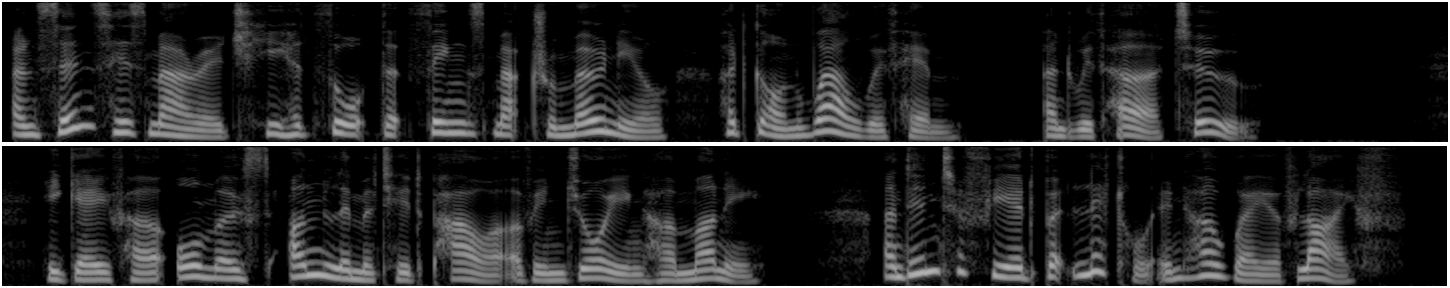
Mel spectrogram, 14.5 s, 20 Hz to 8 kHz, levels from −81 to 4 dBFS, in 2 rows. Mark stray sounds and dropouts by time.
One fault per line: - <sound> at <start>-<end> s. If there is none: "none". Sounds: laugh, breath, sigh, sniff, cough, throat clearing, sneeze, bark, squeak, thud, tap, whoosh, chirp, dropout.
none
